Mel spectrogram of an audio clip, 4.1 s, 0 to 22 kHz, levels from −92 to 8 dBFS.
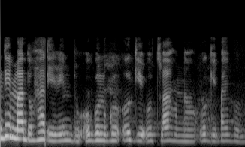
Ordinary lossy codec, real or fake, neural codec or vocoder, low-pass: none; fake; codec, 16 kHz, 6 kbps, DAC; none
